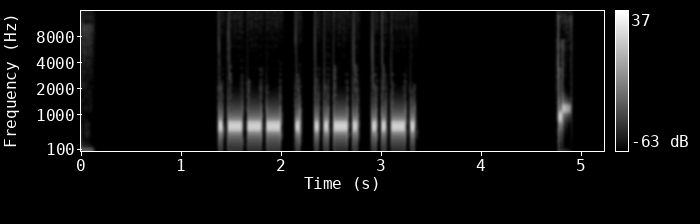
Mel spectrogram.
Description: Morse code, heard as a keyed tone, about 25 wpm, 700 Hz. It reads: JEFF
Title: USA Common Names - Max 5 Letters - 25wpm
